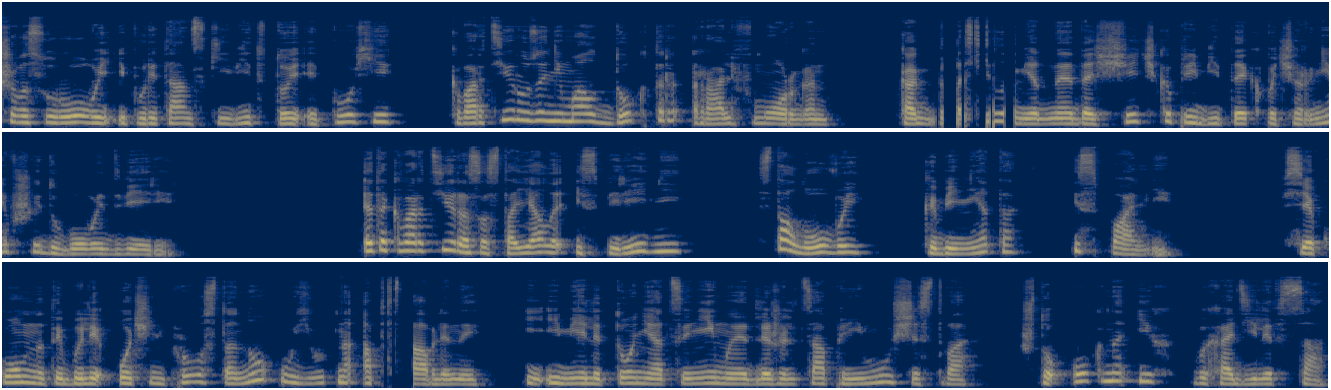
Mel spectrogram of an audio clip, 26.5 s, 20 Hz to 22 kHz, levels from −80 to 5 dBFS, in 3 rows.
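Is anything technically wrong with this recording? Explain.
Yes, two digital broadcast dropouts. At 6.22 to 6.75 s, and again at 20.23 to 20.43 s, the receiver lost the signal or rejected corrupted frames and muted until clean frames returned. Within 3 ms fades, the sound breaks into several short holes: about 312 ms missing across 528 ms (longest gap 96 ms) in the first event, and 120 ms across 192 ms (longest 72 ms) in the second. The missing audio never comes back.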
